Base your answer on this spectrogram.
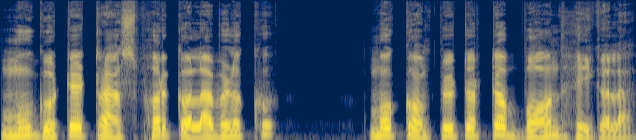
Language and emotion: Odia, sad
